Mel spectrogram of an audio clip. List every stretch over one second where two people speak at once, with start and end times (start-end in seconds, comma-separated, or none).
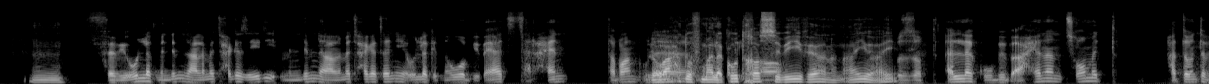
6.4-7.9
